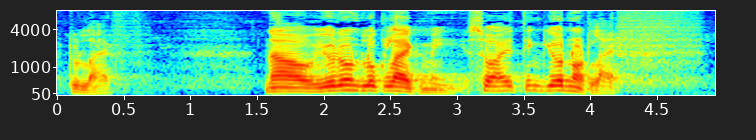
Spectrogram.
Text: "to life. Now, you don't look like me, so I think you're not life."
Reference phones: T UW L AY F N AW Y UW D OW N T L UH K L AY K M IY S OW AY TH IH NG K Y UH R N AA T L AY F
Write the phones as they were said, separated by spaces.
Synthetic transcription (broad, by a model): T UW L AY F N AW Y UW D OW N T L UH K L AY K M IY S OW AY T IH NG K Y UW R N AA T L AY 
